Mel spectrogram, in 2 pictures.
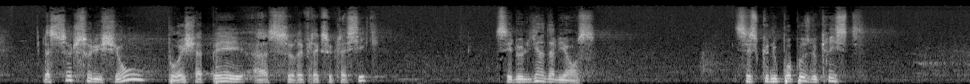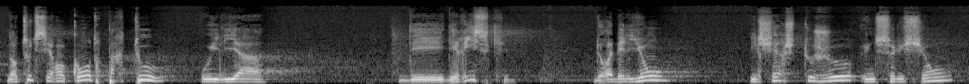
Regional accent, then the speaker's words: Auvergne-Rhône-Alpes, France; je viens de Haute-Savoie

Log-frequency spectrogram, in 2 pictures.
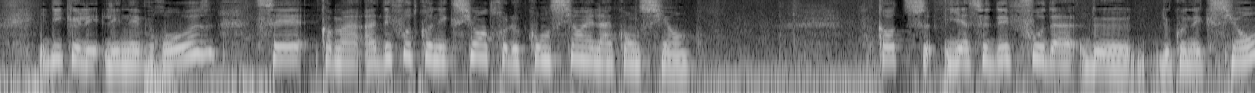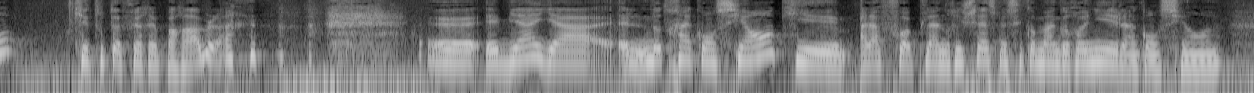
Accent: Lisieux, Normandy, France; moi, je viens de Lisieux

